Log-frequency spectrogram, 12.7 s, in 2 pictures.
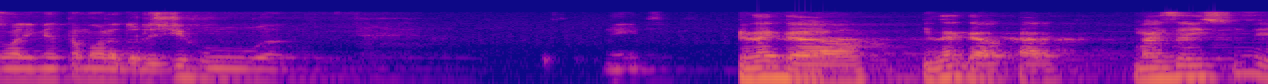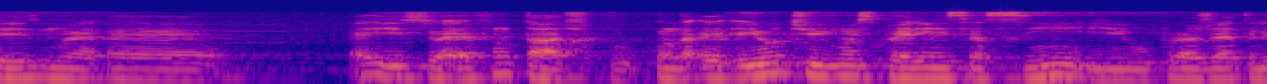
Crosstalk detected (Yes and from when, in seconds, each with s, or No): No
